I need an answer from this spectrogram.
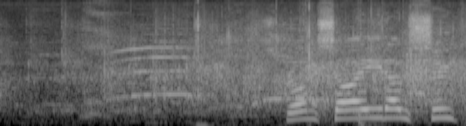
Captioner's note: crowd cheers and claps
